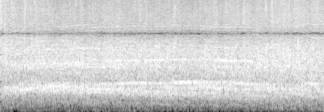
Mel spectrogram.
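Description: Sustained, dense applause from Democrats during President Biden's State of the Union address, a steady loud wash of clapping with no pauses and no clear voices standing out.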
